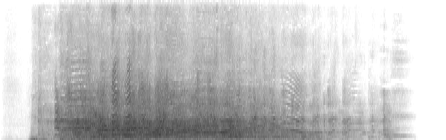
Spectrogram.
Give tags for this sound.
laughing; adults; laughter; laugh; audience; group; crowd; auditorium

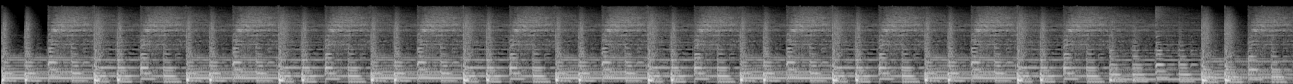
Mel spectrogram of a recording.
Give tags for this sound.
prism; vlogger-music; vlogging-music; electronic-music; free-music; vlog; download-music; syntheticbiocybertechnology; free-music-to-use; music-for-videos; audio-library; vlog-music; free-vlogging-music; sbt; music-for-vlog; loops; download-background-music; background-music; free-music-download; music-loops; download-free-music; music

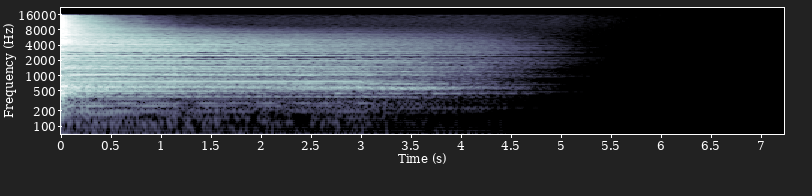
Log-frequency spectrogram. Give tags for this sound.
custom; cymbal; drums; hi-hat; hihat; percussion; skiba

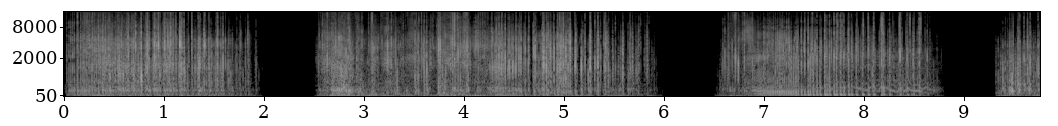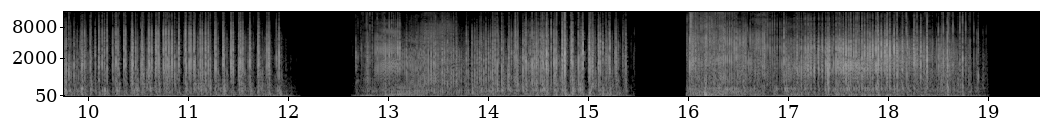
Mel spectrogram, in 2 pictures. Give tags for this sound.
mono; creak; tension; stretching; cracking; stretch; crack; stress; rodeNTG4; leather; foley; creaking

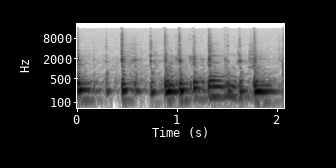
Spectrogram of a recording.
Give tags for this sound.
guitar; muted; arab; riff; loop

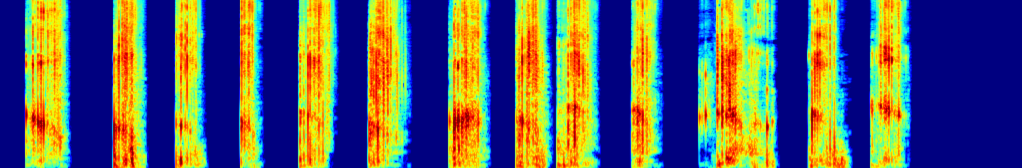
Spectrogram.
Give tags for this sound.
bite; chew; chewing; chomp; crunch; crunching; eat; eating; food; mouth; munch; munching; pizza; teeth

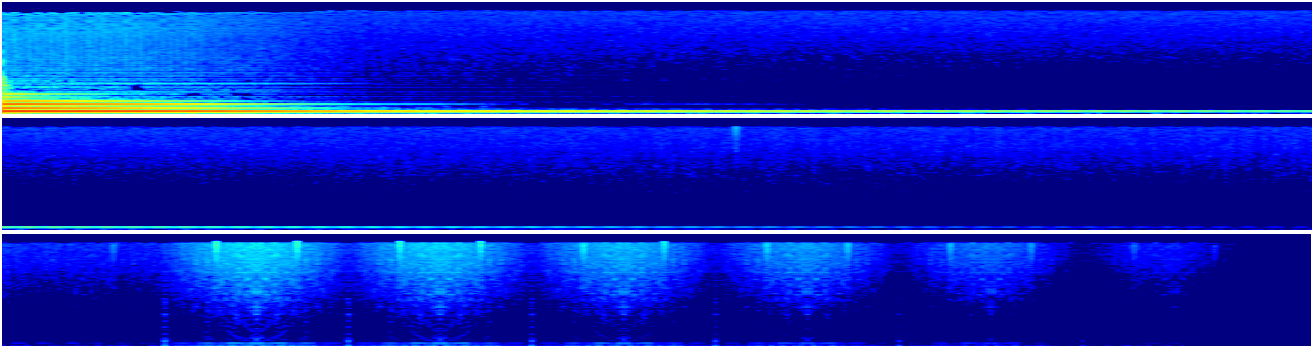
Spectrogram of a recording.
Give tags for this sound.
keyboard; electric; rhodes; piano; tube; fender; multisample; tine

